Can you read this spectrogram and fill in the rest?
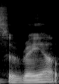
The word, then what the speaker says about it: Saraya: So gab's gab's erstmal mal 'ne Saraya-Promo Saraya, Entschuldigung. Ne? Wird ja anscheinend Saraya ausgesprochen.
